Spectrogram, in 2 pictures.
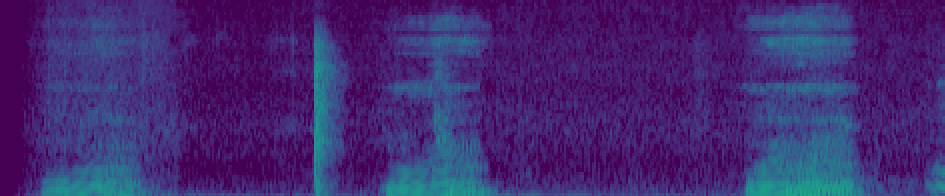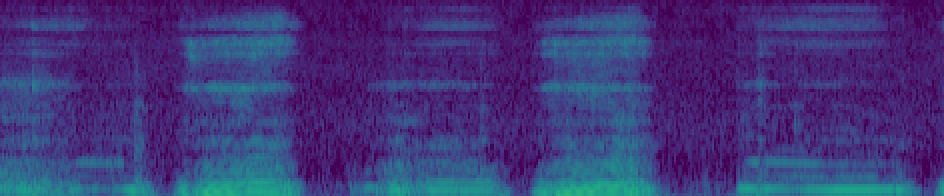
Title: Snoring in symphony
